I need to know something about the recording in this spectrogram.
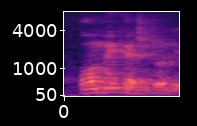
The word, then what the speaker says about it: ome caxtoli: Ome caxtoli, pegado, se pronuncia así, pegado.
